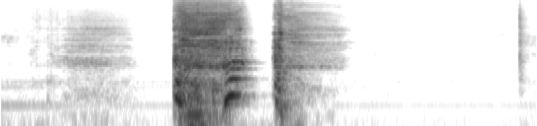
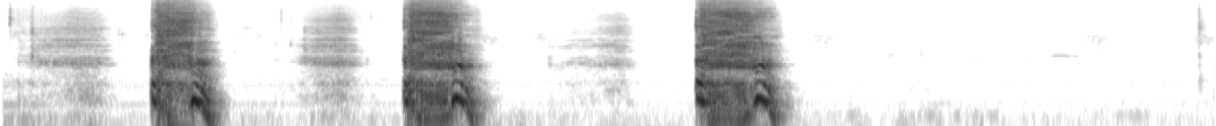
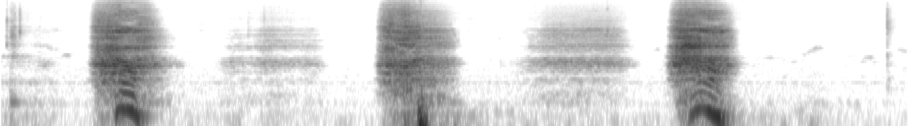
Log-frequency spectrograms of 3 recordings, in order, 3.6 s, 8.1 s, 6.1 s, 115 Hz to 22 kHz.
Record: {"cough_length": "3.6 s", "cough_amplitude": 32768, "cough_signal_mean_std_ratio": 0.34, "three_cough_length": "8.1 s", "three_cough_amplitude": 32768, "three_cough_signal_mean_std_ratio": 0.35, "exhalation_length": "6.1 s", "exhalation_amplitude": 32767, "exhalation_signal_mean_std_ratio": 0.36, "survey_phase": "alpha (2021-03-01 to 2021-08-12)", "age": "65+", "gender": "Female", "wearing_mask": "No", "symptom_none": true, "smoker_status": "Ex-smoker", "respiratory_condition_asthma": false, "respiratory_condition_other": false, "recruitment_source": "REACT", "submission_delay": "2 days", "covid_test_result": "Negative", "covid_test_method": "RT-qPCR"}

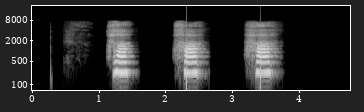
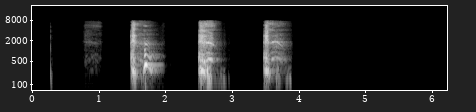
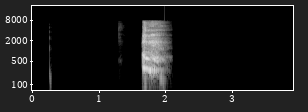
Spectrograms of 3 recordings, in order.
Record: {"exhalation_length": "4.8 s", "exhalation_amplitude": 28382, "exhalation_signal_mean_std_ratio": 0.31, "three_cough_length": "6.2 s", "three_cough_amplitude": 30754, "three_cough_signal_mean_std_ratio": 0.24, "cough_length": "3.9 s", "cough_amplitude": 32214, "cough_signal_mean_std_ratio": 0.21, "survey_phase": "alpha (2021-03-01 to 2021-08-12)", "age": "45-64", "gender": "Female", "wearing_mask": "No", "symptom_none": true, "smoker_status": "Never smoked", "respiratory_condition_asthma": false, "respiratory_condition_other": false, "recruitment_source": "REACT", "submission_delay": "1 day", "covid_test_result": "Negative", "covid_test_method": "RT-qPCR"}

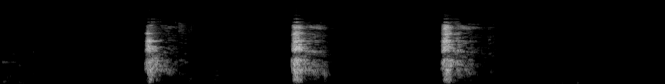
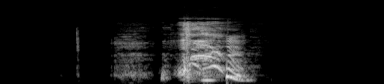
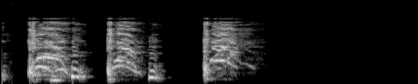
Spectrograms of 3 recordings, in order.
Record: {"exhalation_length": "6.7 s", "exhalation_amplitude": 32768, "exhalation_signal_mean_std_ratio": 0.2, "cough_length": "3.8 s", "cough_amplitude": 32768, "cough_signal_mean_std_ratio": 0.36, "three_cough_length": "4.2 s", "three_cough_amplitude": 30819, "three_cough_signal_mean_std_ratio": 0.47, "survey_phase": "alpha (2021-03-01 to 2021-08-12)", "age": "45-64", "gender": "Female", "wearing_mask": "No", "symptom_none": true, "smoker_status": "Ex-smoker", "respiratory_condition_asthma": false, "respiratory_condition_other": true, "recruitment_source": "REACT", "submission_delay": "2 days", "covid_test_result": "Negative", "covid_test_method": "RT-qPCR"}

